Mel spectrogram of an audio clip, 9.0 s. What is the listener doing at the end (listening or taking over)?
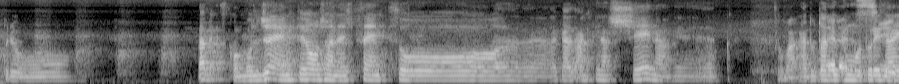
taking over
